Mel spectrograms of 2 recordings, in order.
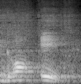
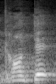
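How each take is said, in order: First: No T sound links the two words. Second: A T sound links the two words. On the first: The speaker calls it right. "il faudra le grand état avec un grand E" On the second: The speaker calls it wrong. "au lieu de dire grand état, grand état avec grand T"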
